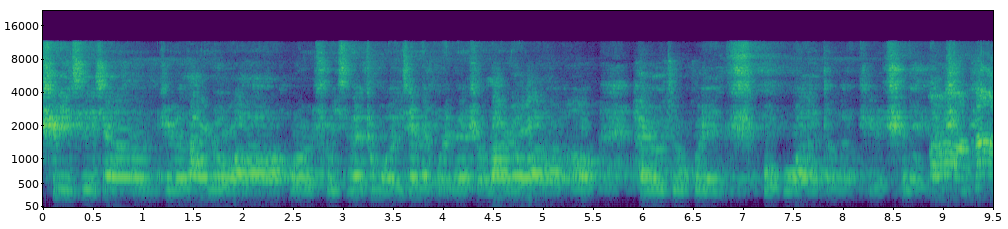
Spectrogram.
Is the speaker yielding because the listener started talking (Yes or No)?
Yes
